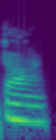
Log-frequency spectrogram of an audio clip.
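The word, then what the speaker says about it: Tung: So there there's a an an acupuncturist named Master Dong, UNG, but pronounced Dong.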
